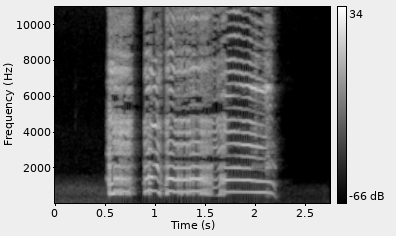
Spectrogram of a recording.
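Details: Morning crow of a rooster, loud and rasping, starting with a short burst, then a break and a long sustained cock-a-doodle-doo that holds steady before falling off at the end.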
